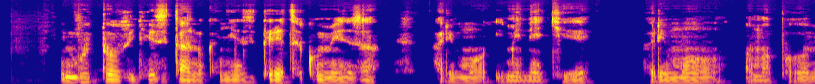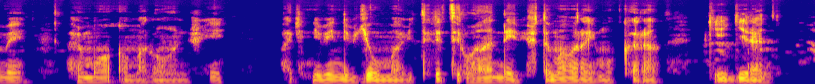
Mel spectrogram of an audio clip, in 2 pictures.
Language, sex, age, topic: Kinyarwanda, male, 18-24, health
